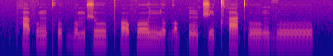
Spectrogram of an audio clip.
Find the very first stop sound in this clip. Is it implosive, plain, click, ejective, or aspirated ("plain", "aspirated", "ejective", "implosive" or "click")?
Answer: aspirated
